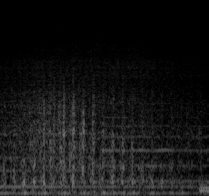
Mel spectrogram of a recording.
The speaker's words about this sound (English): and then the helicopters started coming in.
